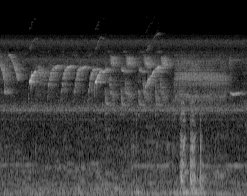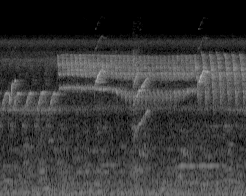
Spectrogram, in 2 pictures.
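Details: Canary song meant to encourage other canaries to sing: varied phrases of chirps, slurred notes and buzzy trills, broken by a brief low noise and short pauses.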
